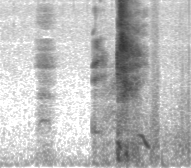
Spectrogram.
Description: Caught a cold. It was tickling all day!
